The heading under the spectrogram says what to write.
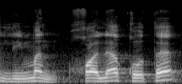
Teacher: نون ساکن کو اظہار کے ساتھ پڑھا جائے گا، اخفا یا غنہ نہیں کیا جائے گا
